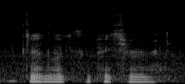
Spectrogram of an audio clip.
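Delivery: very soft, very quiet under-the-breath murmur. Working through an assembly, the speaker is speaking softly.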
